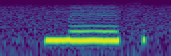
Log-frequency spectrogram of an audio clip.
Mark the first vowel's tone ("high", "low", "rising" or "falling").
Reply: high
